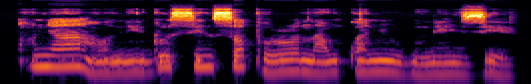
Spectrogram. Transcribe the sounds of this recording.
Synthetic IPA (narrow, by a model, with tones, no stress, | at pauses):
o˦ɲa˦a˦ɦʊ˨ne˨ɡo˦si˦n̩˦sɔ˦pʊ˨ɾɔ˦na˨ŋ̩˦kʷa˦ɲi˦u˨ɡʷu˨ne˦zi˦e˨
